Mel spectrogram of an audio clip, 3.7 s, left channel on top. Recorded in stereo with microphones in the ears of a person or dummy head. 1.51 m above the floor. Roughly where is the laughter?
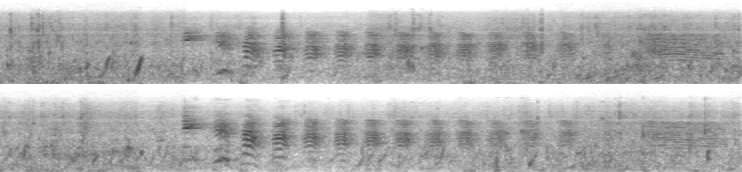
Right.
